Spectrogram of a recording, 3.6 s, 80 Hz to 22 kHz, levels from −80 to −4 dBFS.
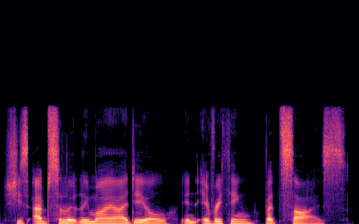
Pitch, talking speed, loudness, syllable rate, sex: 165 Hz, 115 wpm, -17 LUFS, 4.9 syllables/s, female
